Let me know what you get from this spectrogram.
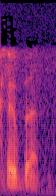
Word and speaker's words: Cockburn: By the way, I should just say, since someone was inquiring about me, anyone try to look me up, remember my name is spelled C-O-C-K-B-U-R-N, Cockburn, and pronounced Coburn.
